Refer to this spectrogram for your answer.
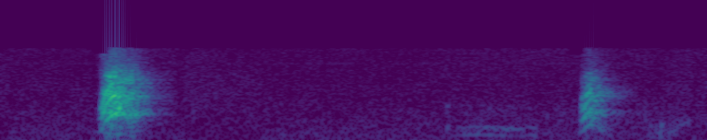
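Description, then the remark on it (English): A dog barks twice, loud, with a short whine between the sharp barks and silence around them. “the dog's yelling for Jim.”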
